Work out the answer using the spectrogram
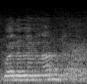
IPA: w.ə.n ə.m ɪ.n l.ʌ.n.d.ə.n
